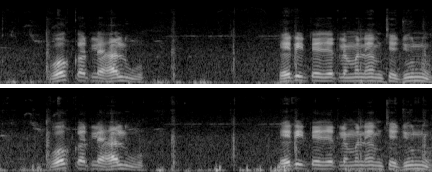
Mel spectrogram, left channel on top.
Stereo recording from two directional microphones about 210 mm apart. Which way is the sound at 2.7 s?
15° left (ahead or behind).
